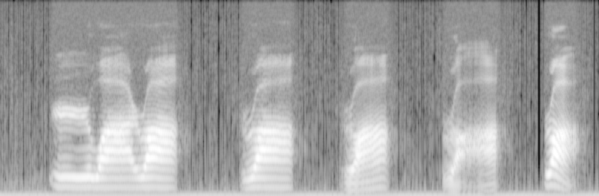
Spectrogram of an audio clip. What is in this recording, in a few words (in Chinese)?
"rua", Chinese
